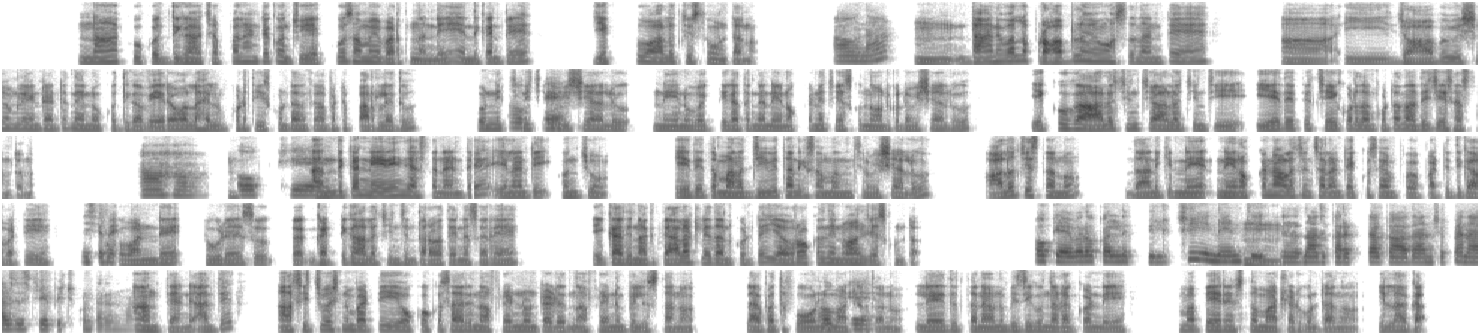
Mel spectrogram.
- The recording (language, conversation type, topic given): Telugu, podcast, రెండు ఆఫర్లలో ఒకదాన్నే ఎంపిక చేయాల్సి వస్తే ఎలా నిర్ణయం తీసుకుంటారు?
- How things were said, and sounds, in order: in English: "ప్రాబ్లమ్"; in English: "హెల్ప్"; in English: "వన్ డే, టూ"; in English: "ఇన్వాల్వ్"; in English: "అనాలిసిస్"; in English: "సిట్యుయేషన్‌ని"; in English: "ఫ్రెండ్"; in English: "ఫ్రెండ్‌ని"; in English: "పేరెంట్స్‌తో"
